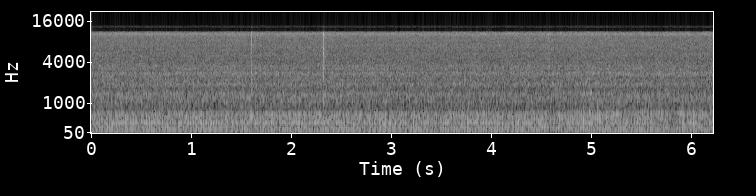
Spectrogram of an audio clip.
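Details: 2002 Pontiac Grand Prix 3800 V6 at idle, no check-engine light, alternator overheating; faint intermittent thumping pulls the idle down. Uneven, lumpy beat with occasional soft thumps in the low rumble: rough idle, cause unconfirmed.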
